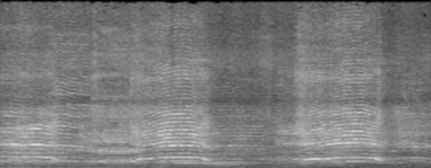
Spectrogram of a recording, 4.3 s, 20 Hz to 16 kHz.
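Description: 150 sheep and 195 lambs bleat loudly and repeatedly in an echoing sheep barn at the Infohaus of the Loki Schmidt Foundation during shearing, several wavering cries overlapping one another against a busy background of other animal calls.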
